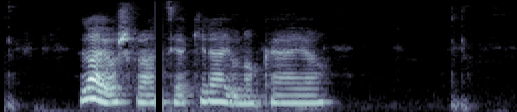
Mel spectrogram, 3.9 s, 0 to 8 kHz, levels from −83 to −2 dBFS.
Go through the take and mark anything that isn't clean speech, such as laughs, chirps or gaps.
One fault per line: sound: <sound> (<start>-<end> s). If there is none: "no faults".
sound: dropout (1.2-1.2 s)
